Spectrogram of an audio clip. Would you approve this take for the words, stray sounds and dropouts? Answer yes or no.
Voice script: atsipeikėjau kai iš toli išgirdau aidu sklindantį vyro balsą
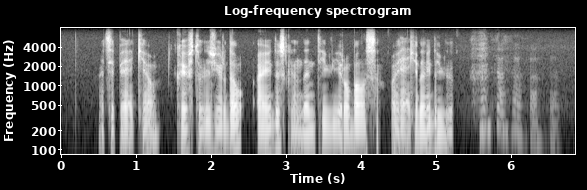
no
